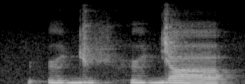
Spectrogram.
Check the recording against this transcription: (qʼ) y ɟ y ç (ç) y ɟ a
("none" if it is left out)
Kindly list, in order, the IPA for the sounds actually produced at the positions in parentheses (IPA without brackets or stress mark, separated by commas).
ʔ, h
